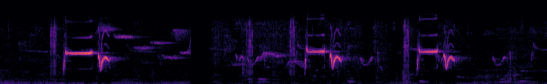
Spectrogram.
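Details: Prinia song aimed at provoking a rival: three uneven phrases, each a high steady whistle sliding into a buzzy fall, with softer twittering notes between.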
